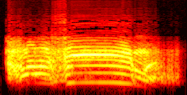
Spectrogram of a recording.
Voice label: on fire, speech cze, mood high; War Thunder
